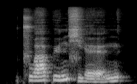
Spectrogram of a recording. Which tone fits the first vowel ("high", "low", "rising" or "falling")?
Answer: rising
